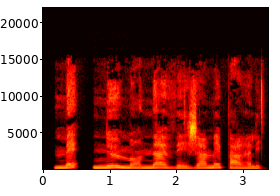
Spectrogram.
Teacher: So we hear the N as a normal N, not a nasal N.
